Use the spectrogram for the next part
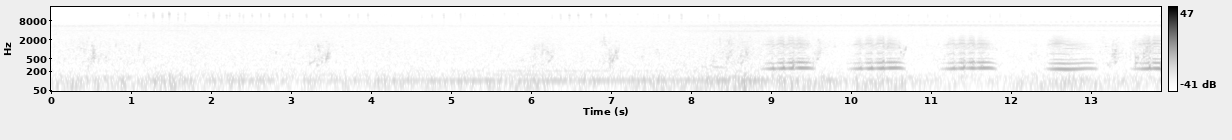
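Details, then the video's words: American bullfrog calling at a lake. About eight seconds of quiet water with soft drips and splashes come first, then four deep, harmonic, droning notes in quick succession. High insect clicking continues in the background. "Bullfrog Lake Audio Only"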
